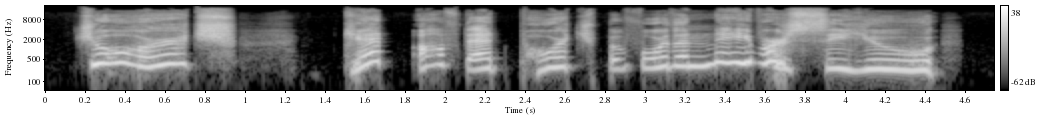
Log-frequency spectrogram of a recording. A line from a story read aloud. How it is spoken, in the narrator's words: my mother shrieked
